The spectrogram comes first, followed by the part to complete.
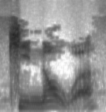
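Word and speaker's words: quinoa: say Cambridge YF gmog ofis masit you say kinoa cou not coup then deteriorate Amo Morris of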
